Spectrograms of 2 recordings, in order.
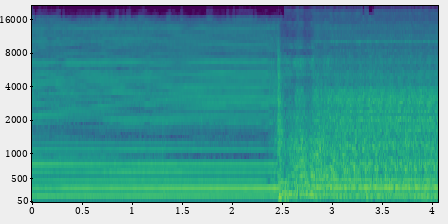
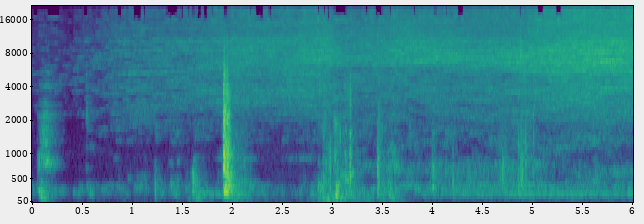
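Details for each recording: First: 1987 Kenworth T600 with 3406B diesel, sat in a field over 20 years, first start attempt with fuel gravity-fed to prime it: a buzzer sounds, then it cranks evenly without dragging or grinding and oil pressure comes up; cranking is healthy. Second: 1987 Kenworth T600 3406B diesel trying to build air at its first start after over 20 years in a field: a steady high-pitched hiss with a couple of knocks from a huge air leak underneath; an air tank is probably rusted in two.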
